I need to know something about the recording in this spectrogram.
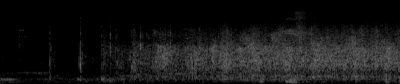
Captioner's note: audience applauding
